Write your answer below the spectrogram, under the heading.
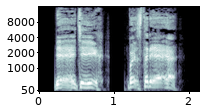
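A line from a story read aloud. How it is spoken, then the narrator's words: Shouting. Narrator (Russian): закричал генерал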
